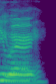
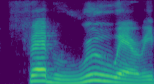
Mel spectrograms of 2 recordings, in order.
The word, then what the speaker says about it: February: So you and I say it actually incorrectly, but the masses say February. My mother always said February because that's how it's spelled. But I can't even say it like February. I would slow down on that second syllable. So I just say February.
